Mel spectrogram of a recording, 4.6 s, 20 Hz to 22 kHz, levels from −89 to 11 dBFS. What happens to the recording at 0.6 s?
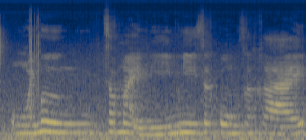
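Cable scratch noise runs from 0.44 to 0.61 s, ending right around that moment. A worn cable or connector being moved likely caused it, with contact resistance flickering rapidly. The result is a dense, uneven scratching rustle laid over the speech, roughly 10 dB below it.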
